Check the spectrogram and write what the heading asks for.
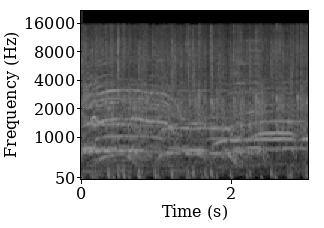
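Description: An audience claps in welcome, a dense, steady patter of many hands lasting throughout, with a wash of crowd voices and whoops riding over the applause.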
